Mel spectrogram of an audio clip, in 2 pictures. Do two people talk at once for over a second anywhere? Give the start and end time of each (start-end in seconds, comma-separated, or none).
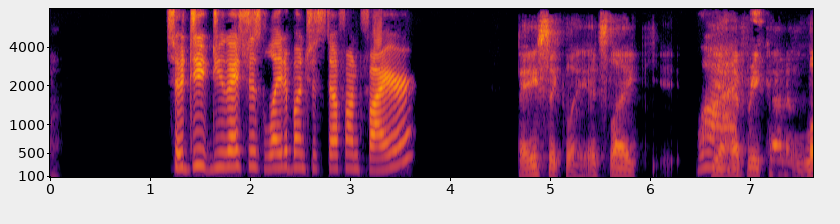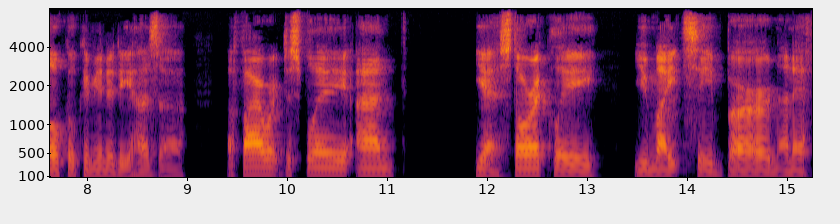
none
